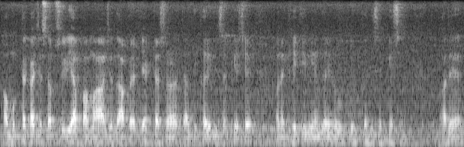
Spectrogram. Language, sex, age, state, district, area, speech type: Gujarati, male, 60+, Gujarat, Narmada, rural, spontaneous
